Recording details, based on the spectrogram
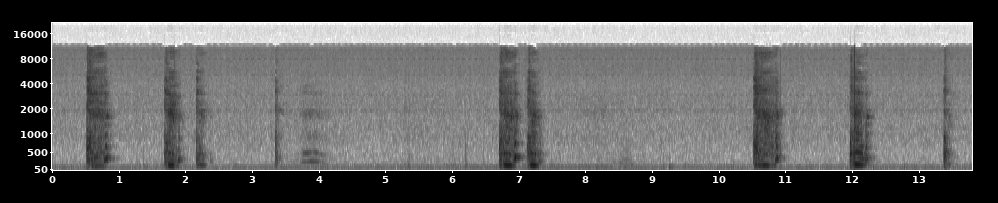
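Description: Repeated short coughs in clusters of two or three, about eight in all, over steady low room hum.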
